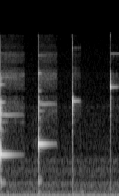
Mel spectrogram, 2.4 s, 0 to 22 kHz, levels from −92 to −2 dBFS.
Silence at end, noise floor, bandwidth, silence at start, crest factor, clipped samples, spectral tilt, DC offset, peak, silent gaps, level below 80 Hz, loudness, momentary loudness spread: 0.1 s; -54 dBFS; 11 kHz; 0 s; 22 dB; under 0.1%; 0.5 dB/octave; 0.4%; 0 dBFS; none; -56 dBFS; -19 LUFS; 20 LU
